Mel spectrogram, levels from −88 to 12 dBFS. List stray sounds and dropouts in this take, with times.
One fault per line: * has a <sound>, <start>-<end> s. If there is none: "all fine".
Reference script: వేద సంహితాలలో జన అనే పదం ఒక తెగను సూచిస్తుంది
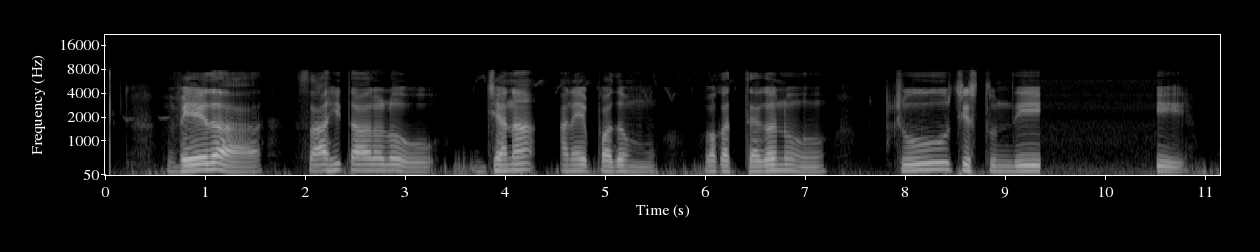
all fine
